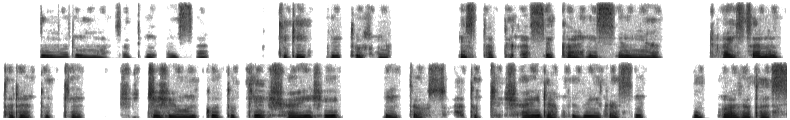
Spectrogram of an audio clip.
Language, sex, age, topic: Gamo, female, 25-35, government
